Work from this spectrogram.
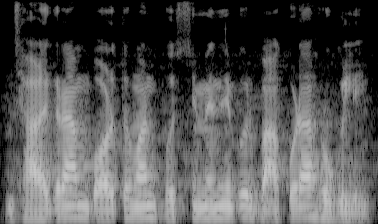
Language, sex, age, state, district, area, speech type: Bengali, male, 30-45, West Bengal, Jhargram, rural, spontaneous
